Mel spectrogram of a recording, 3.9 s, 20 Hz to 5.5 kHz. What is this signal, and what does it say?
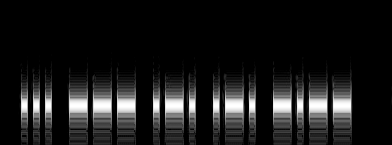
Morse code, heard as a keyed tone, about 20 wpm, 600 Hz. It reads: SORRY
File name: the old man and the sea part 2 20wpm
